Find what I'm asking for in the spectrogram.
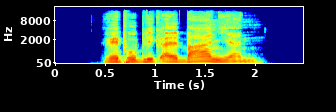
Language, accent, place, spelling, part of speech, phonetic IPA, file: German, Germany, Berlin, Republik Albanien, phrase, [ʁepuˈbliːk alˈbaːni̯ən], De-Republik Albanien.ogg
- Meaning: Republic of Albania (official name of Albania: a country in Southeastern Europe)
